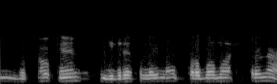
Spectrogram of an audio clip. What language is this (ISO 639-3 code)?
sat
